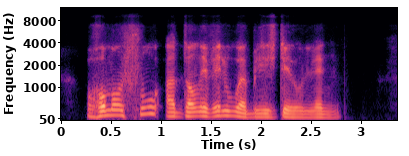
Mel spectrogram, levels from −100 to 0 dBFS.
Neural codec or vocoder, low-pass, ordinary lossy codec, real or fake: codec, 16 kHz, 1.1 kbps, Voila-Tokenizer; 7.2 kHz; Opus, 16 kbps; fake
